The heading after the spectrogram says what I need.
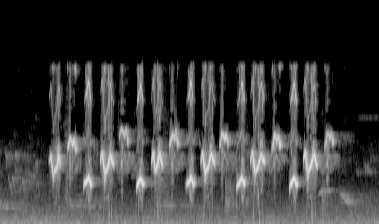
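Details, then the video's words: Cinereous tit giving a rapid, high, whistled phrase of three alternating notes, repeated about twice a second for nearly three seconds, with a quiet background. "suara gelatik batu"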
